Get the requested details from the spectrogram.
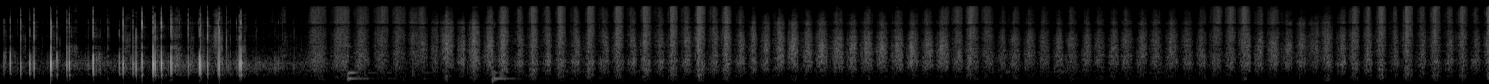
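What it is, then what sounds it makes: Wooden hairbrush. Long nails tap and scratch along the wooden back of a solid wooden hairbrush held up close to the microphone. A few sharp, bright taps in the first couple of seconds give way to a steady run of quick, rhythmic scratching strokes with a crisp, airy, high-pitched texture.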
